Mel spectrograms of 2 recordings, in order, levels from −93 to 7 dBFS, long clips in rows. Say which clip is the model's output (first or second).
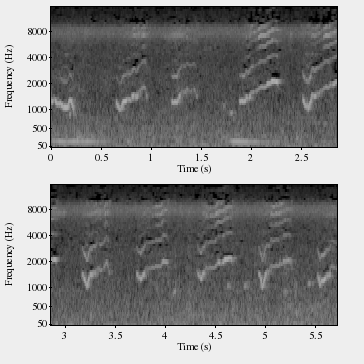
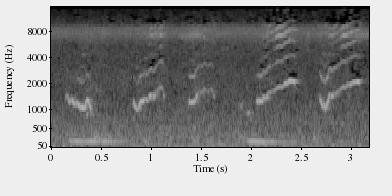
second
